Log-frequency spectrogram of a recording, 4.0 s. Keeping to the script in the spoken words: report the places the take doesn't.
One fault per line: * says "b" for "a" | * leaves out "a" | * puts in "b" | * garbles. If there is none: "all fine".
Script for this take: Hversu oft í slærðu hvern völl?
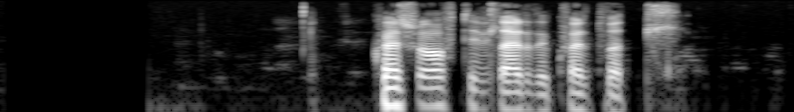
all fine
